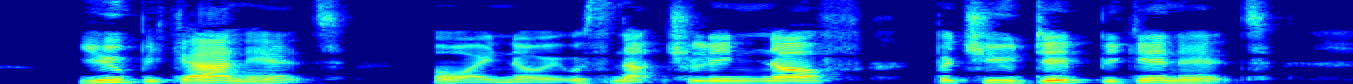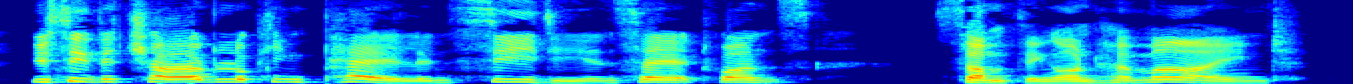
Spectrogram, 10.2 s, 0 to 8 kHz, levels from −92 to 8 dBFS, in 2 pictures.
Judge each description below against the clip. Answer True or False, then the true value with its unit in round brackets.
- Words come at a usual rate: True (185 wpm)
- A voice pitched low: False (195 Hz)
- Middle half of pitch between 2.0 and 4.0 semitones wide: False (5.1 semitones)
